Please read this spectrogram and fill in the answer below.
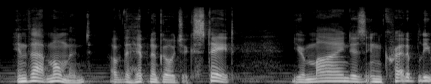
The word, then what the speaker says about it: hypnagogic: That's spelled H-Y-P-N-A-G-O-G-I-C, hypnagogic.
